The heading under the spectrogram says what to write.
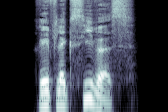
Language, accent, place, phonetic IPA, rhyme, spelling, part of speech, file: German, Germany, Berlin, [ʁeflɛˈksiːvəs], -iːvəs, reflexives, adjective, De-reflexives.ogg
- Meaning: strong/mixed nominative/accusative neuter singular of reflexiv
